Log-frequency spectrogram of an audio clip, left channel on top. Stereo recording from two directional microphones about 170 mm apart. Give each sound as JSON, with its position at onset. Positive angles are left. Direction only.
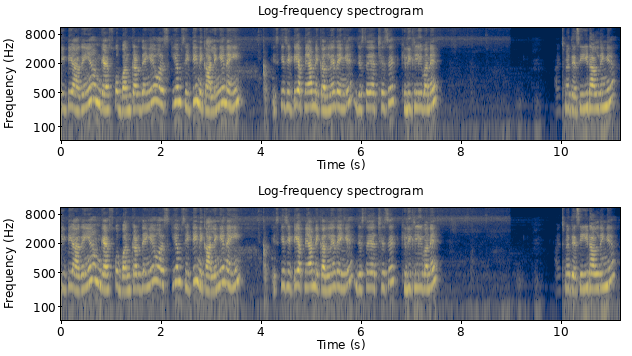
{"t": 0.1, "sound": "a woman's voice", "side_deg": 65}
{"t": 4.4, "sound": "a woman's voice", "side_deg": 65}
{"t": 10.1, "sound": "a woman's voice", "side_deg": 60}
